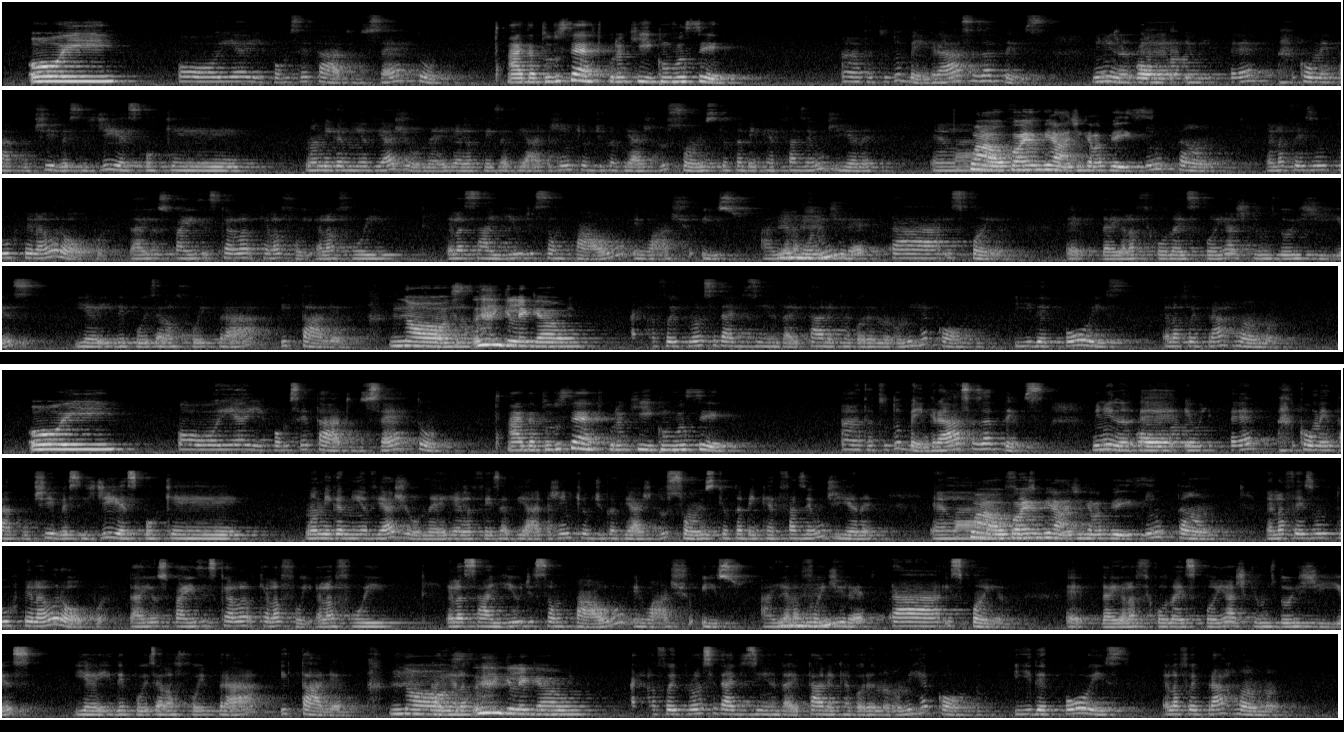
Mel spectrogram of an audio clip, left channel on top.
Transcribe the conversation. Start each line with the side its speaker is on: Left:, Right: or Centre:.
Left: Oi!
Right: Oi, e aí, como você tá? Tudo certo?
Left: Ai, tá tudo certo por aqui com você?
Right: Ah, tá tudo bem, graças a Deus. Menina,
Left: Que bom.
Right: é, eu ia até <laughs> comentar contigo esses dias, porque uma amiga minha viajou, né? E ela fez a viagem, que eu digo a viagem dos sonhos, que eu também quero fazer um dia, né? Ela
Left: Qual?
Right: fez,
Left: Qual é a
Right: um-
Left: viagem que ela fez?
Right: então, ela fez um tour pela Europa, daí os países que ela, que ela foi. Ela foi Ela saiu de São Paulo, eu acho, isso. Aí
Left: Uhum.
Right: ela foi direto para Espanha. É, daí ela ficou na Espanha, acho que uns dois dias, e aí depois ela foi para Itália.
Left: Nossa,
Right: Aí ela foi,
Left: <laughs> que legal.
Right: Uhum. Ela foi para uma cidadezinha da Itália, que agora eu não me recordo, e depois ela foi para Roma.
